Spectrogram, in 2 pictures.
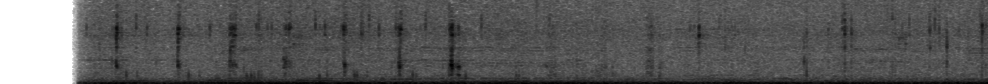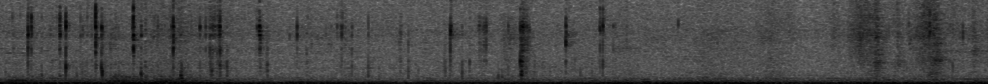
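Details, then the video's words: Female kitten up for adoption, eating indoors: rapid irregular wet clicks and smacks of chewing scattered throughout, thickening around the middle, over a steady low hum. "Adorable Kitten Making Cute Eating Noises!!"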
